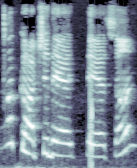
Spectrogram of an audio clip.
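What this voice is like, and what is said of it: Terrible put-on accent. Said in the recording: “that was a terrible accent.”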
